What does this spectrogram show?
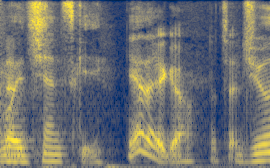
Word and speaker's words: Wojczynski: No, it's actually really simple when you pronounce it. Wojczynski, like chin. Wojczynski.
